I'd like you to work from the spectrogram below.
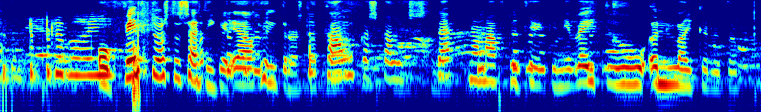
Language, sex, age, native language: Icelandic, male, 9, Icelandic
